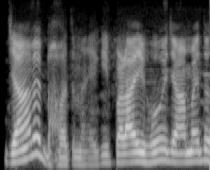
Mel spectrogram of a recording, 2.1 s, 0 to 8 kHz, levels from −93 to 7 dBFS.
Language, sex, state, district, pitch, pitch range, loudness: Urdu, male, Uttar Pradesh, Budaun, 155 Hz, 115-165 Hz, -19 LUFS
